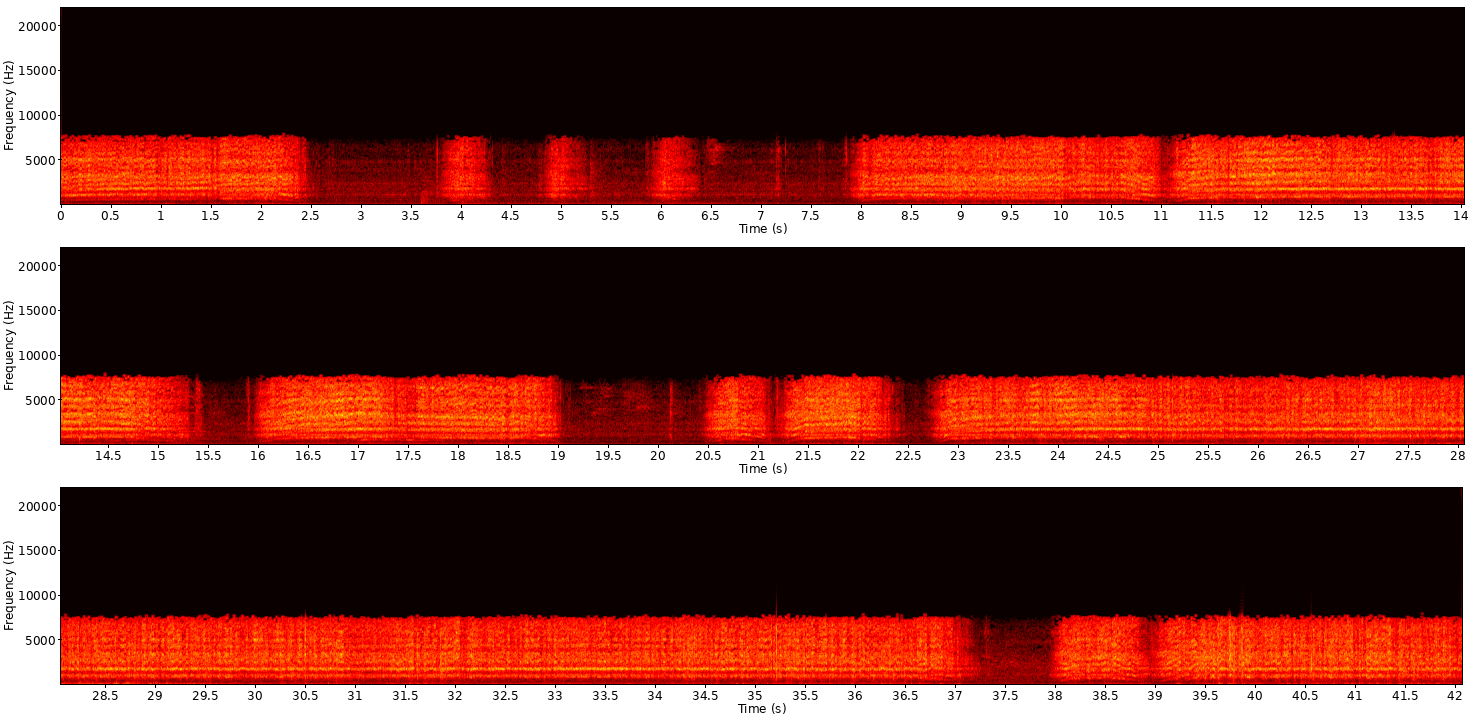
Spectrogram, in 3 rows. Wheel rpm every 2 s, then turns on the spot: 140, 40, 10, 10, 150, 160, 220, 130, 150, 120, 60, 130, 220, 230, 230, 230, 230, 240, 130, 110, 220.
2-4 14-16 18-20 36-38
